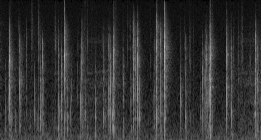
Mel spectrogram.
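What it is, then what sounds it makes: Foil sachet. A flat foil-laminate eye mask sachet is held up, crinkled and tapped with long nails. Short, crisp crinkles and clicks come in quick irregular bursts, mostly high and bright with almost no low end, each dying away almost instantly.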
